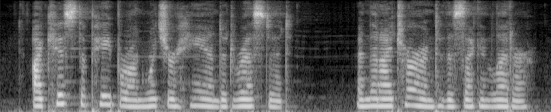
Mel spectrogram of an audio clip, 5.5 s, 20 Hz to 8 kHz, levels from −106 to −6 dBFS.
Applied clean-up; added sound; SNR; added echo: neural separator model SepFormer DNS4.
